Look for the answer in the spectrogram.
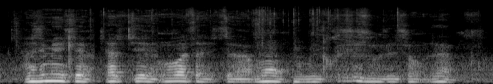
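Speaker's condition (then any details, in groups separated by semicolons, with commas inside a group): Tongue cancer, partial glossectomy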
